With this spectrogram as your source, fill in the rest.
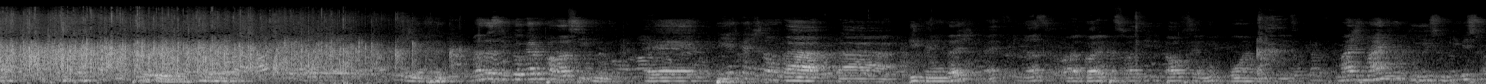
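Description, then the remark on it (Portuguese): An audience breaks into loud, dense clapping that fills the opening few seconds, then quickly fades as people begin talking over the last scattered claps. “Salva de palmas, cara.”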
